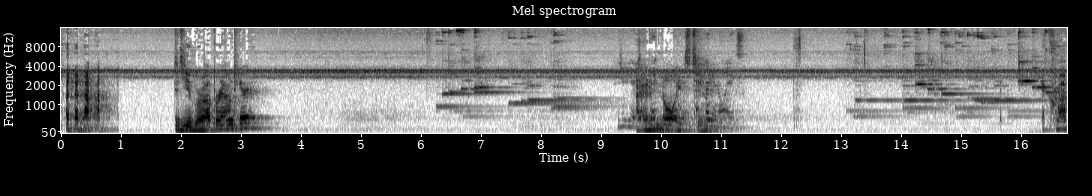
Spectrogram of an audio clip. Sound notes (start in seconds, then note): 0.0 laughing; 4.0 crickets chirping; 6.2 music box chiming; 13.0 music box chiming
